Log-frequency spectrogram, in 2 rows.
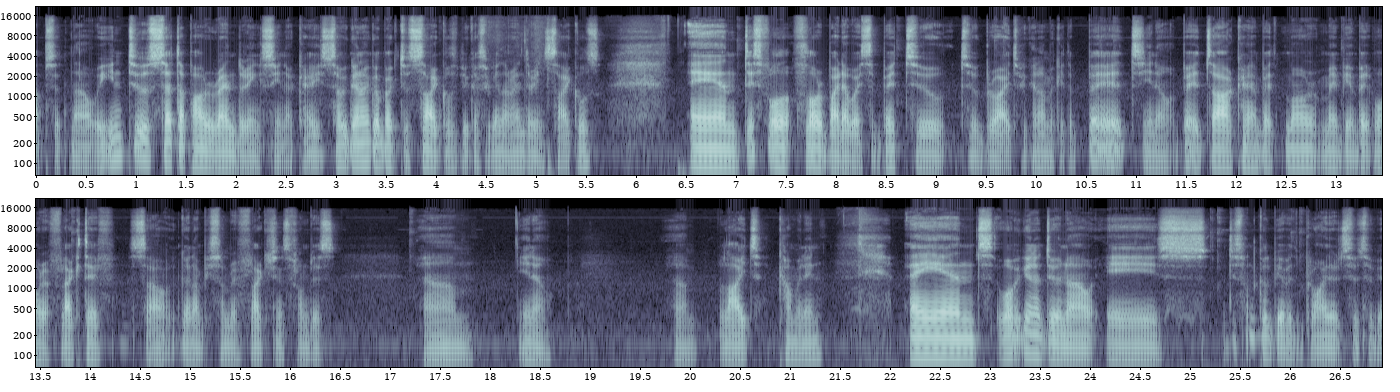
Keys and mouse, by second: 2.8-4.1 drag, 7.0 click, 8.6 click, 9.6 click, 10.7 click, 13.0 click, 16.0-17.2 drag, 17.2-18.3 middle drag.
